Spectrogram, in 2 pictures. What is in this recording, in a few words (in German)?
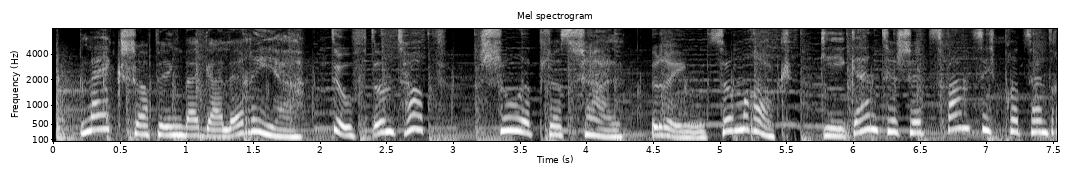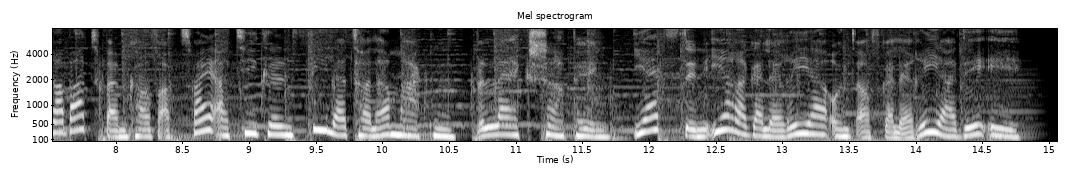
Werbung; Galeria Black Shopping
